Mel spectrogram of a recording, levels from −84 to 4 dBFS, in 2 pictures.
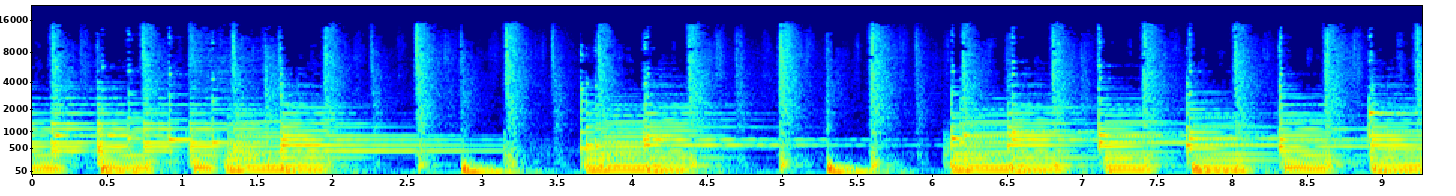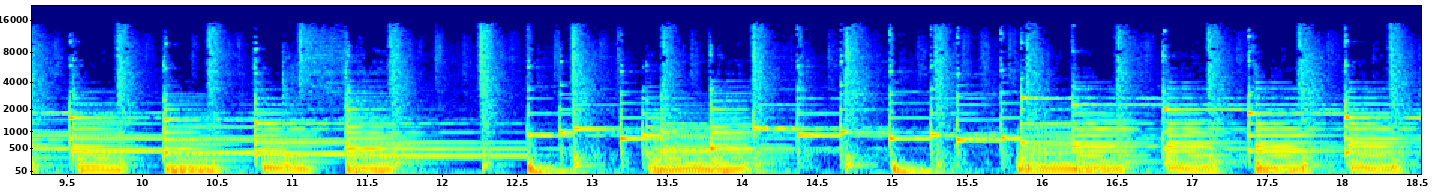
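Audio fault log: Nothing stood out on listening to this clip.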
